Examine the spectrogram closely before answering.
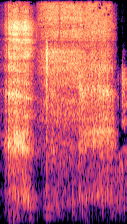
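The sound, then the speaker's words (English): A group of people inhaling deeply together, one loud, airy, rushing intake of breath lasting about two seconds, with a brief catch partway through and a thinner tail at the close. “So now, as a group collectively, we're going to do some deep breaths to relax, okay? Okay. Everybody inhale”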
